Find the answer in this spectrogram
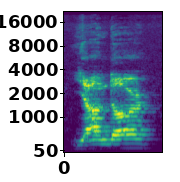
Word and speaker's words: Zandar: by the name of Xandar. Z A N D A R. But it kind of is pronounced when he comes through like Yandar, but it's spelled Xandar.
